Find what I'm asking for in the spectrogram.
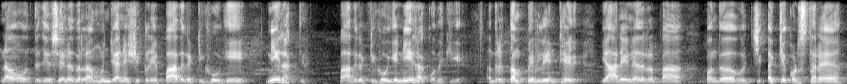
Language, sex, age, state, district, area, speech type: Kannada, female, 60+, Karnataka, Gadag, rural, spontaneous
